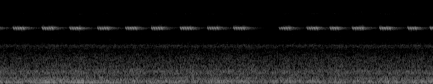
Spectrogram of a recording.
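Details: Cricket calling at night, a beautiful sound: short high chirps repeated in quick, slightly uneven pulses, about four per second, over a low steady background rumble.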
